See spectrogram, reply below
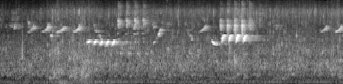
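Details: Common Nightingale song recorded in Axios Delta National Park, Thessaloniki, Greece: a series of rising whistled notes, then quick runs of four or five sharp repeated notes, with pauses between phrases.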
